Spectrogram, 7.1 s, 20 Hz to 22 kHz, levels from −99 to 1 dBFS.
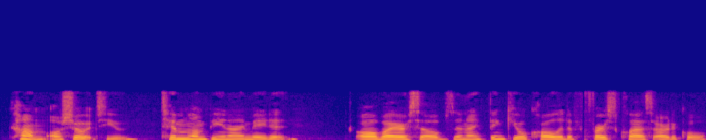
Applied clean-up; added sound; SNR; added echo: none; none; none; none.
